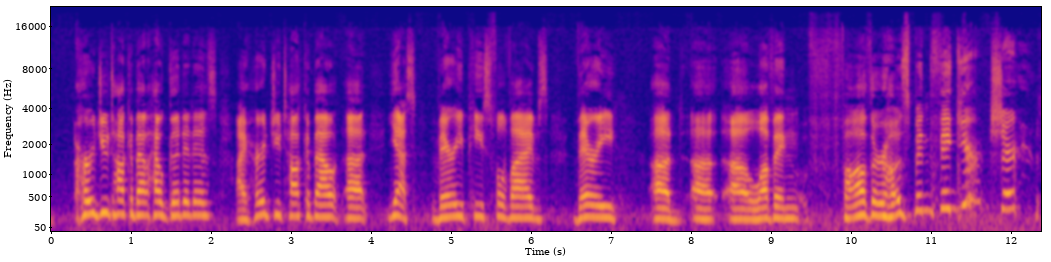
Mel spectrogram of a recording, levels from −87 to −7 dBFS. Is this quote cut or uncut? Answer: uncut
